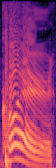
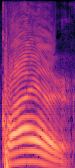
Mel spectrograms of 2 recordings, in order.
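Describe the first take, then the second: First: It starts with a kh sound, khoyar. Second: It starts with a kw sound, kwayar. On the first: The speaker calls it wrong. "हम कहते हैं खोयर" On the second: The speaker calls it right. "बोलते क्वायर"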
